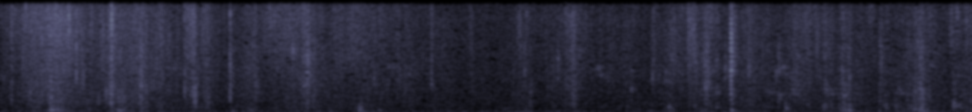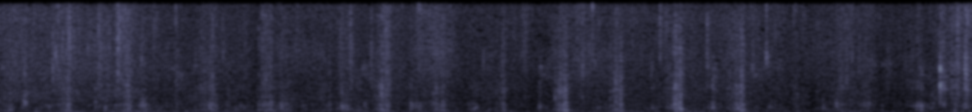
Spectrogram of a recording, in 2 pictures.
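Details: Sheep eating food, with steady crunching and chewing clicks repeating about twice a second, irregular in spacing, over a soft low rumble.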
